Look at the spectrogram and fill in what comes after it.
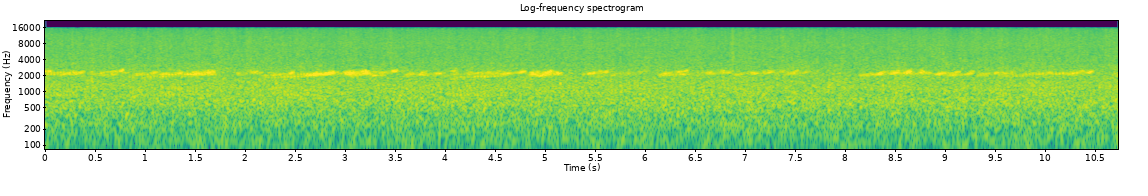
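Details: Beside a river in pristine forest, frogs keep up a high, pulsing trill that breaks into repeated clusters and swells now and then, heard against an unbroken roar of flowing water.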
